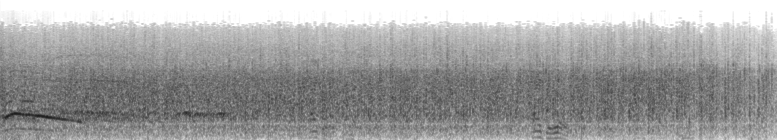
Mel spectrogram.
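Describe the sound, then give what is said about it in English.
Loud, sustained audience applause at the Saturday Night comedy show fills the whole stretch, a dense steady wash of many hands clapping that never lets up, with faint voices barely audible underneath. “Quite seriously, and that is the applause.”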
